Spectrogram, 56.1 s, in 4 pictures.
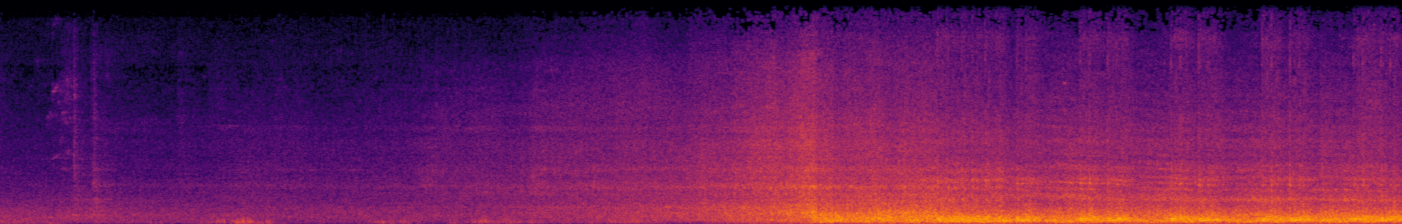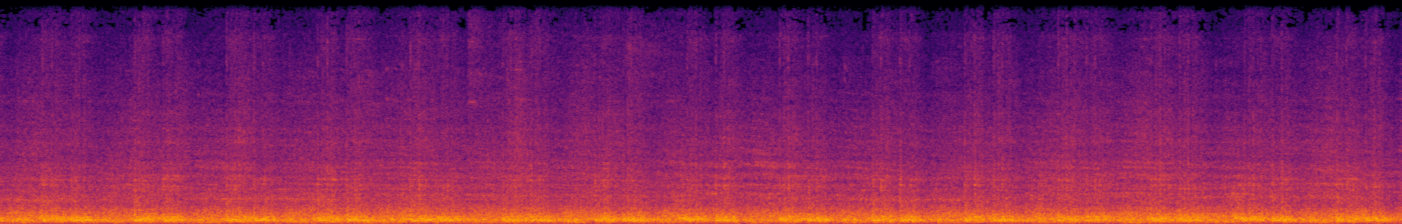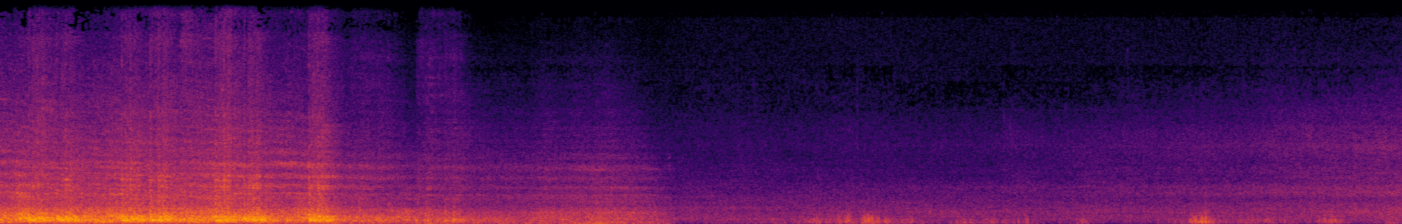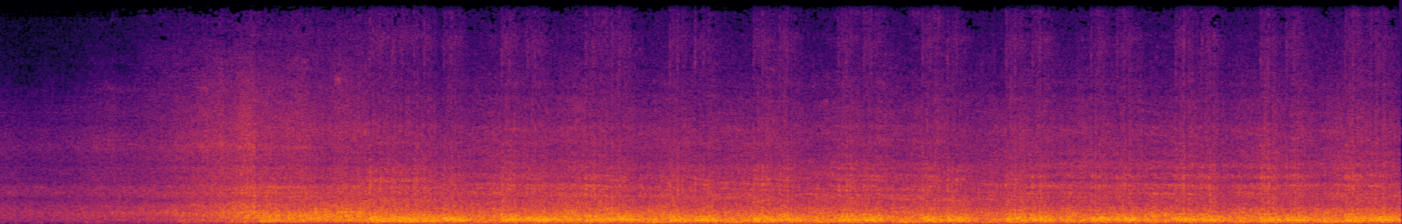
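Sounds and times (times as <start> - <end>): freight train passing: 0.0 - 56.0
wheels clacking over rail joints: 44.3 - 56.0.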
